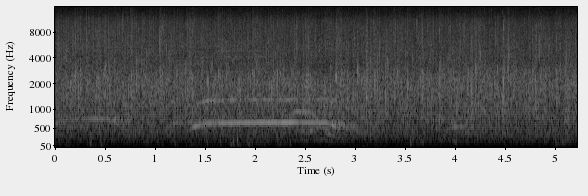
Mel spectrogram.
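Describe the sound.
Applause from a church audience welcoming a bishop to the pulpit: dense, steady clapping that fills the whole stretch at an even level, with a voice faintly heard over it.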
